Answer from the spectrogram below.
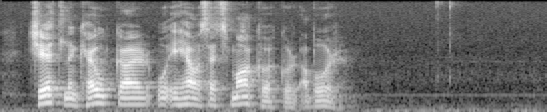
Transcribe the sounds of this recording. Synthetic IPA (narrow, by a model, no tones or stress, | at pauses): t͡ʃeːt̪lɪnkʰɛwkaɹɔːʔɪɦaːvasɛht̪smɑːkʰœːkʊɹa̰ːboːɹ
